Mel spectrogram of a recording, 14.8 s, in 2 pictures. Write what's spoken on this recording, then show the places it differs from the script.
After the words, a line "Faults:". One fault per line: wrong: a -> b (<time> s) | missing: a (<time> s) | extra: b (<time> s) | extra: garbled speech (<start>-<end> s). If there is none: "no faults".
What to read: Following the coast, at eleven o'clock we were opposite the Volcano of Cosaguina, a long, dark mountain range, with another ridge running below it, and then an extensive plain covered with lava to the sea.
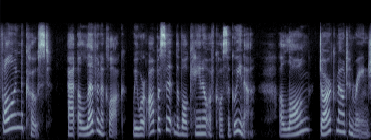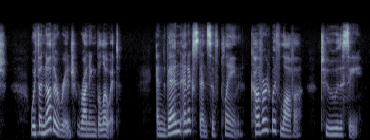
Following the coast, at eleven o'clock we were opposite the Volcano of Cosaguina, a long, dark mountain range, with another ridge running below it, and then an extensive plain covered with lava to the sea.
Faults:
no faults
